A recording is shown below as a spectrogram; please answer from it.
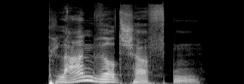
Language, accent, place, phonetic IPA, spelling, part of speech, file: German, Germany, Berlin, [ˈplaːnˌvɪʁtʃaftn̩], Planwirtschaften, noun, De-Planwirtschaften.ogg
- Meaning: plural of Planwirtschaft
